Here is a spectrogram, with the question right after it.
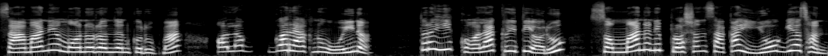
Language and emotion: Nepali, disgusted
